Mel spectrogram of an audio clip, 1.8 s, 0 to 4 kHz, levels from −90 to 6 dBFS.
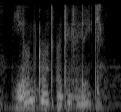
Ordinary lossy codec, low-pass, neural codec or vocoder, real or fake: none; 3.6 kHz; codec, 16 kHz in and 24 kHz out, 0.6 kbps, FireRedTTS-2 codec; fake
